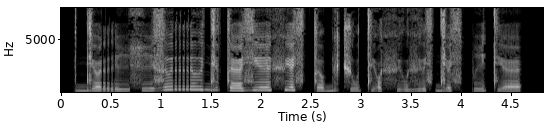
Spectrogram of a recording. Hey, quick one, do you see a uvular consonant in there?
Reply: no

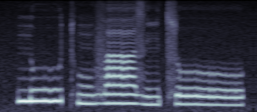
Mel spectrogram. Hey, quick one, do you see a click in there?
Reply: no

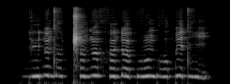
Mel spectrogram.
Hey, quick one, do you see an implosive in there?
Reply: yes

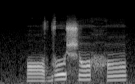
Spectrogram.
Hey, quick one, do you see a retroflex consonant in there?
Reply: no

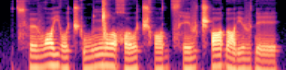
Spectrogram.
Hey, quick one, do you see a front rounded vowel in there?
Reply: yes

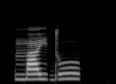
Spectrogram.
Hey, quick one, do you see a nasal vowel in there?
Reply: no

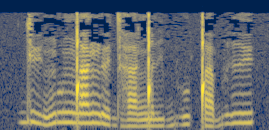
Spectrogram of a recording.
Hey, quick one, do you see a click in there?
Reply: yes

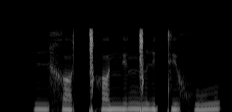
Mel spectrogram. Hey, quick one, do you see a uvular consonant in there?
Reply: no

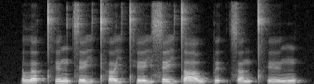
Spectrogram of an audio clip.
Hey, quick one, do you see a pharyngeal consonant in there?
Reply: no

